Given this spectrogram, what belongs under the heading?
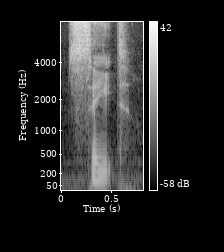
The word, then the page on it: sate: American English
